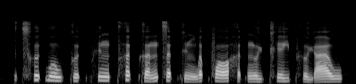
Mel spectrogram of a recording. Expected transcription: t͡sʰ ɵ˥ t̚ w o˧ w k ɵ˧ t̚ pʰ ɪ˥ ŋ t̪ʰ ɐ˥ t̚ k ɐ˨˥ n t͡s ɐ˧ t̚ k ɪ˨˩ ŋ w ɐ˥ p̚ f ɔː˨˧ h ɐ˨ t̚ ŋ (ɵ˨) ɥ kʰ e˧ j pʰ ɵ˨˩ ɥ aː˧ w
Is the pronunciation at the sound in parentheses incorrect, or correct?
correct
